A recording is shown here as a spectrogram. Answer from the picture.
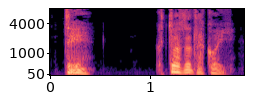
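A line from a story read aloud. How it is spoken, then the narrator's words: Hoarse breathless exhale. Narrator (Russian): хрипло выдохнул наемник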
